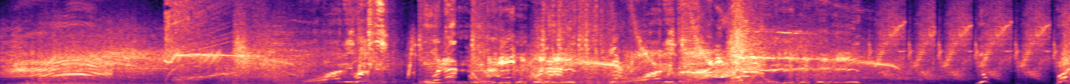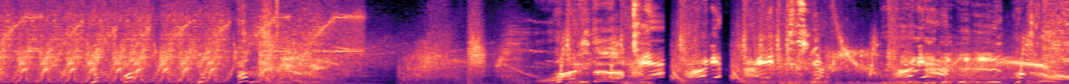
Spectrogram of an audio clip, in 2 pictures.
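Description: Energy blasts roar and explode.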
